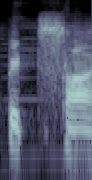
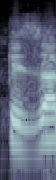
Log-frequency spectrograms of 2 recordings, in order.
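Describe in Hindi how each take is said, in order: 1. बीच का व्यंजन अघोष वाला ts ध्वनि है। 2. बीच का व्यंजन घोष वाला dz ध्वनि है। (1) "ये पिट्सा है" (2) "ये वर्ड पिज्जा नहीं है जैसा हम कहते हैं"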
